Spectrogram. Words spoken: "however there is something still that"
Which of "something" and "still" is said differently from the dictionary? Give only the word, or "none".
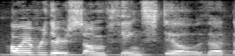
none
